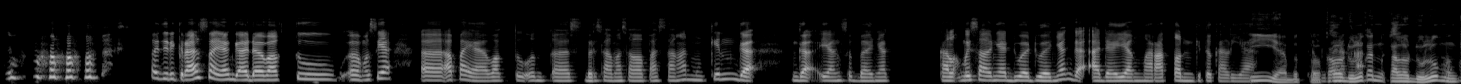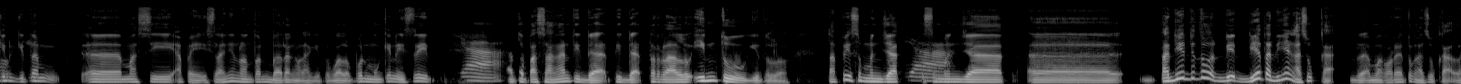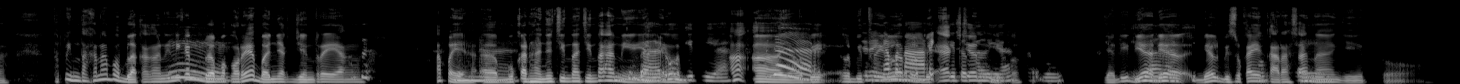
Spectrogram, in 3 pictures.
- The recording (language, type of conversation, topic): Indonesian, podcast, Apa pendapatmu tentang fenomena menonton maraton belakangan ini?
- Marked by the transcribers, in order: chuckle; in English: "into"; chuckle; in English: "action"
